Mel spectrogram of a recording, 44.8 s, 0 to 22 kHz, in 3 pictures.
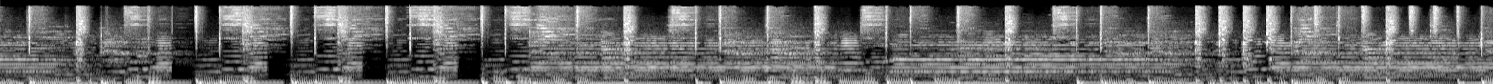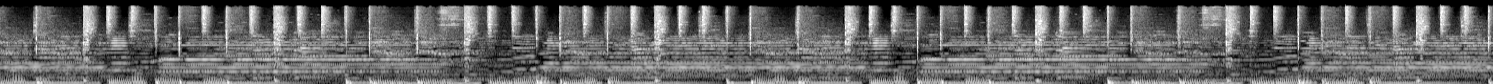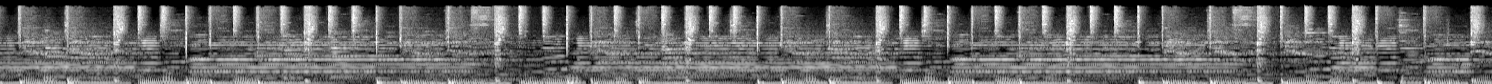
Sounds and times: Music: 0:00.0 - 0:44.7.

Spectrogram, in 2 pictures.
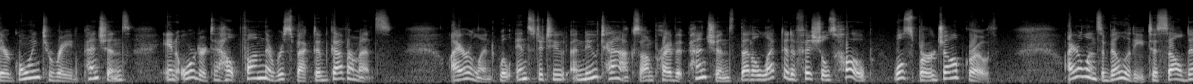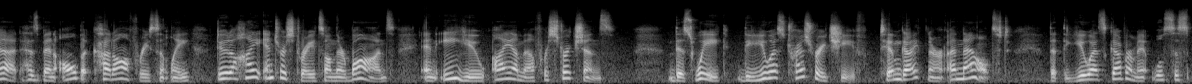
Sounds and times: Speech: 0:00.0 - 0:10.0, 0:10.6 - 0:23.8.

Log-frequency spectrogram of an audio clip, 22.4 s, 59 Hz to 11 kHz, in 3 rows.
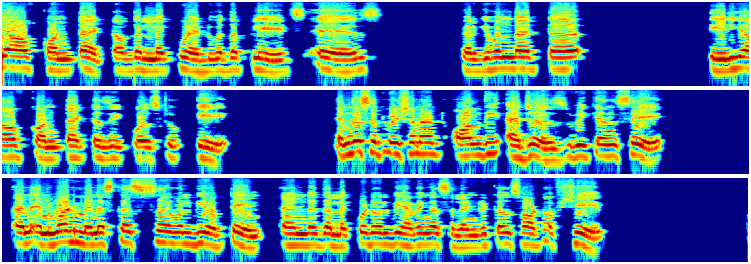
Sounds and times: Speech: 0:00.0 - 0:03.8, 0:04.6 - 0:05.9, 0:07.1 - 0:09.8, 0:10.8 - 0:14.1, 0:15.0 - 0:21.0.

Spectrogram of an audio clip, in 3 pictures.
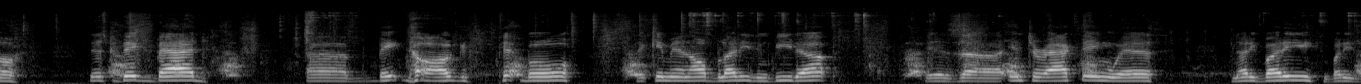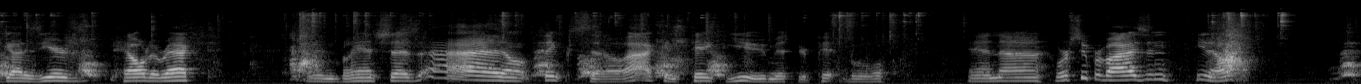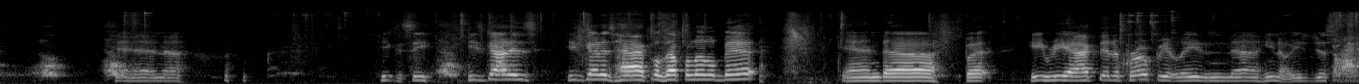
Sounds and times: Speech: 0:00.0 - 0:00.2, 0:00.9 - 0:02.1, 0:03.1 - 0:05.8, 0:06.4 - 0:08.4, 0:09.3 - 0:11.6, 0:12.4 - 0:15.6, 0:16.6 - 0:22.5, 0:23.3 - 0:26.2, 0:28.4 - 0:29.1, 0:31.0 - 0:34.9, 0:35.6 - 0:40.8
Dog: 0:01.1 - 0:01.5, 0:02.1 - 0:02.6, 0:05.0 - 0:05.3, 0:06.2 - 0:06.6, 0:09.0 - 0:09.3, 0:10.0 - 0:10.4, 0:13.5 - 0:14.7, 0:16.5 - 0:16.9, 0:18.9 - 0:21.0, 0:25.8 - 0:26.2, 0:27.0 - 0:28.6, 0:31.6 - 0:31.9, 0:40.6 - 0:40.8.

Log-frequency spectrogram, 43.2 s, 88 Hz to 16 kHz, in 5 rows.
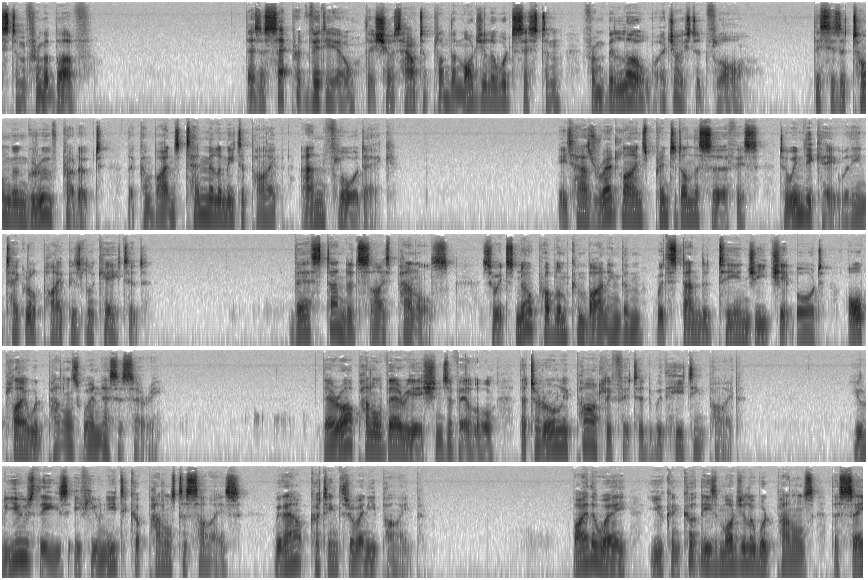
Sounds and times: Speech: 0:00.0 - 0:01.0, 0:02.4 - 0:12.6, 0:14.2 - 0:18.8, 0:20.2 - 0:27.6, 0:29.1 - 0:33.4, 0:34.4 - 0:38.9, 0:40.3 - 0:43.1.

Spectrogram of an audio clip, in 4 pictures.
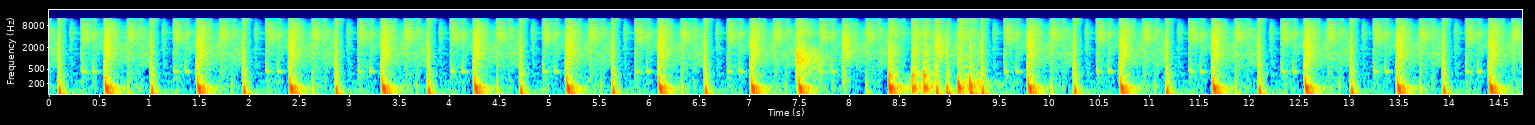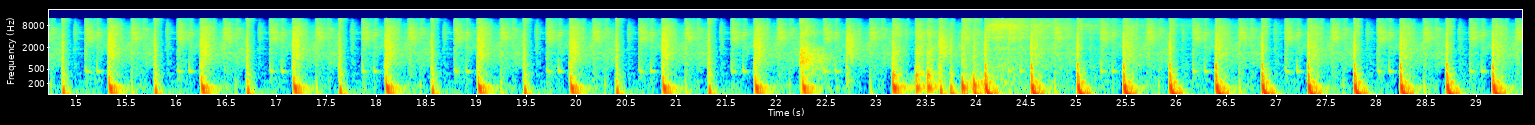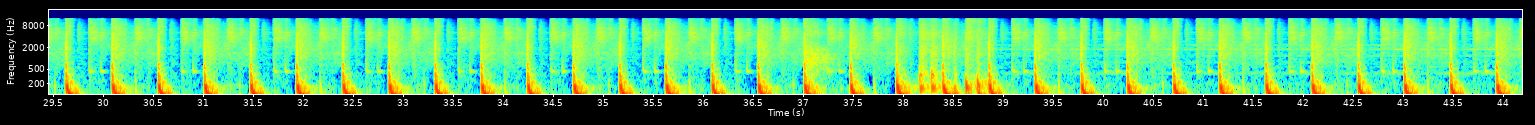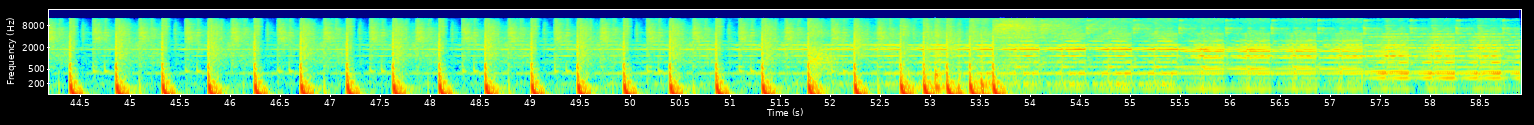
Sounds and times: Music: 0:00.0 - 0:58.9.

